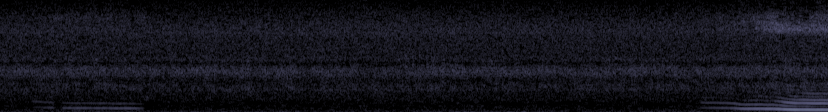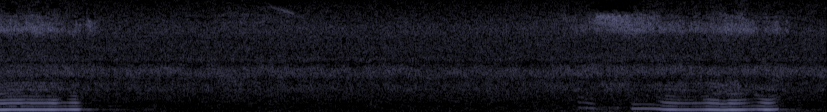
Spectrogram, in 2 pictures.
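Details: Lucio the dog snoring indoors in a small room: two whistling, nasal tones a few seconds apart, each sliding downward in pitch with a faint buzzy edge, over a low steady room hum.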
